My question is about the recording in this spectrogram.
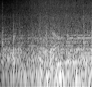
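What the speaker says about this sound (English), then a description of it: "Outside, the storm raged" A loud thunderstorm from the video game A Fisherman's Tale: a deep rolling thunder rumble swells over steady pouring rain, heavy and close.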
